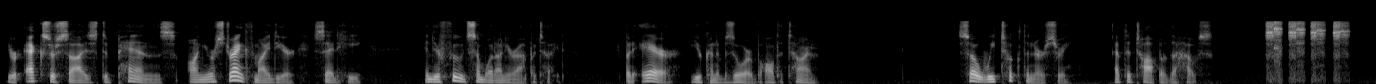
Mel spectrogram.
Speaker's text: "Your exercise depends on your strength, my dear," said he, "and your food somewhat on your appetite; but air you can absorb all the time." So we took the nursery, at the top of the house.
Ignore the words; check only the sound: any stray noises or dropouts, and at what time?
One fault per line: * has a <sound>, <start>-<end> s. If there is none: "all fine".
* has a laugh, 12.7-13.5 s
